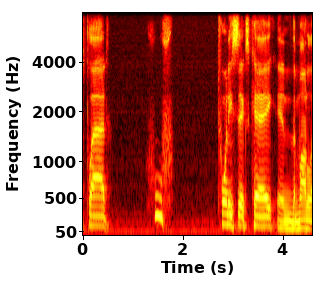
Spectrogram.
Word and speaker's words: Plaid: of the higher performance is it plaid played versions how do you pronounce that yeah so the played ones are plaid I better get that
